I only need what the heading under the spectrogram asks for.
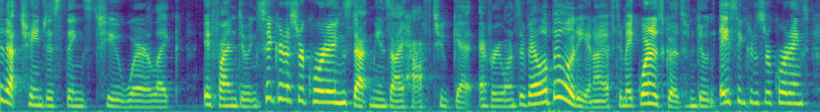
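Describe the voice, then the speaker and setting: A woman being interviewed, talking in a casual, informal and animated way about her work. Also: a little high. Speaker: interviewee, audio drama showrunner and voice actor.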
